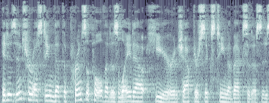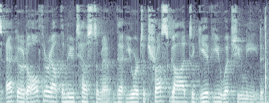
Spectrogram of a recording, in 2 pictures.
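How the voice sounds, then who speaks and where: A man preaching an expository sermon, animated and acting out the people's complaints. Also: medium pitch, creaky. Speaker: pastor. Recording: roomy echo, faint background noise.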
